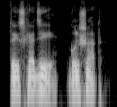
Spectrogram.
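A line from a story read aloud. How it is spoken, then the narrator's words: Unexpectedly deep voice, no accent. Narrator (Russian): Неожиданно глубоким голосом и без акцента сказал Митхат Абый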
